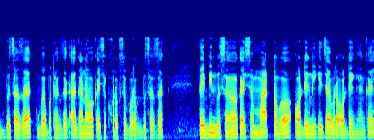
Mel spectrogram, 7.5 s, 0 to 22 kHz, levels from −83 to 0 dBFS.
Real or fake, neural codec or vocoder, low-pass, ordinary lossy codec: real; none; 7.2 kHz; Opus, 64 kbps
